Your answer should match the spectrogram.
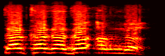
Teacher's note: क वर्ग का मतलब क ख ग घ अंग का उच्चारण हो रहा है कहां से? कंठ से।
